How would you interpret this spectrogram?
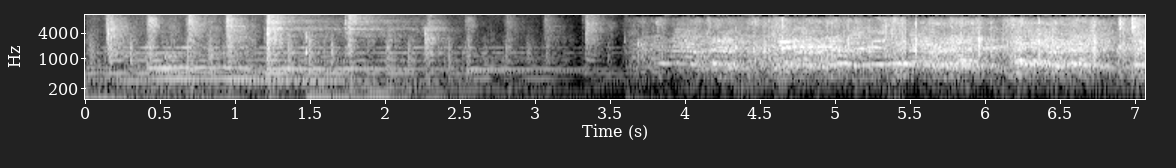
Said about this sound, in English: They're the sound of cheering, jubilant Republicans as Karen Handel entered her campaign headquarters last night in Atlanta.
